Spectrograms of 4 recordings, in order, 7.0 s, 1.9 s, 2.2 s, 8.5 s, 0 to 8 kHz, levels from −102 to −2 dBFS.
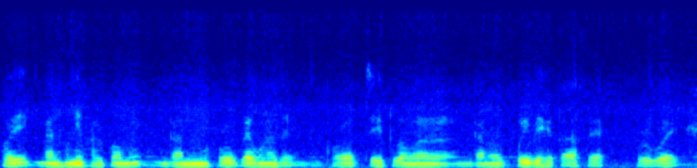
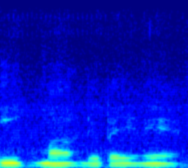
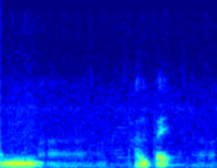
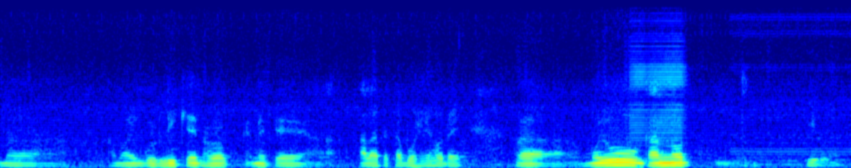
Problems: background sounds at intervals, low volume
